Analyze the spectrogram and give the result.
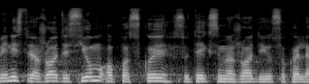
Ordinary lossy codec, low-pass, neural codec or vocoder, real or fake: MP3, 96 kbps; 14.4 kHz; vocoder, 48 kHz, 128 mel bands, Vocos; fake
